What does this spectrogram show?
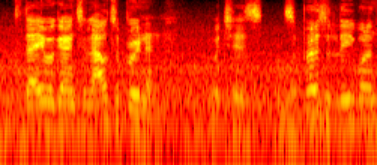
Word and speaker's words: Lauterbrunnen: Today we're going to Lauterbrunnen, which is supposedly one of the most beautiful valleys in Europe, with 300-meter high waterfalls in Father's home country of Switzerland. How do you say it? Lauterbrunnen. Lauterbrunnen.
